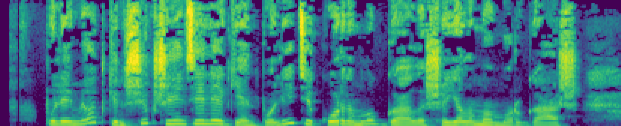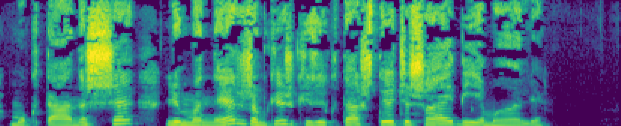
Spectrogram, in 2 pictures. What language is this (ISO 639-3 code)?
chm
